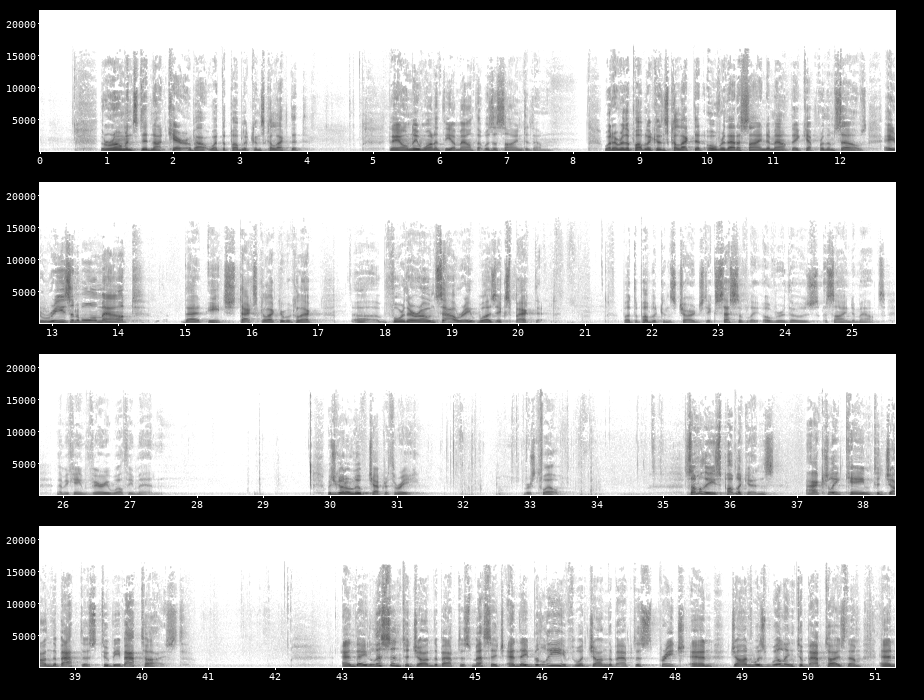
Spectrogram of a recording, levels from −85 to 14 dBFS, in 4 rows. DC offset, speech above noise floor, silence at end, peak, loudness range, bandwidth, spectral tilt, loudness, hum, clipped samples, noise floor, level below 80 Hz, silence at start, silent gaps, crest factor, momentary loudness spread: under 0.1%; 47 dB; 0 s; -6 dBFS; 11 LU; 16.5 kHz; -4 dB/octave; -26 LUFS; none; under 0.1%; -72 dBFS; -72 dBFS; 0.5 s; none; 22 dB; 15 LU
